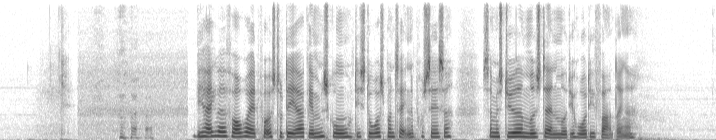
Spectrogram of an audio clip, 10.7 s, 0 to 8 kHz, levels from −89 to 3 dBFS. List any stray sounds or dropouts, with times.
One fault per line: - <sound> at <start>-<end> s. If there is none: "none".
- laugh at 1.4-2.3 s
